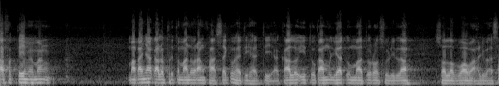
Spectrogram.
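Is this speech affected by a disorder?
No.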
